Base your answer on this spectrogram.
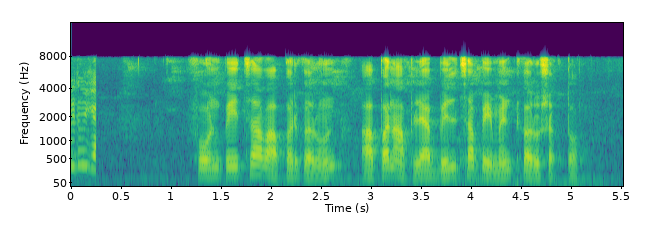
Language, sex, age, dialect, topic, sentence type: Marathi, male, 18-24, Northern Konkan, banking, statement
